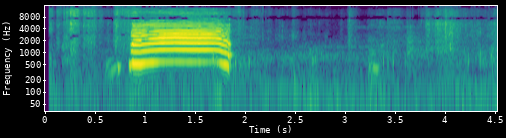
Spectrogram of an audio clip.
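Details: Goat crying out loud on a farm: one long, strained, nasal bleat lasting about a second, steady and loud with rich harmonics, followed by quieter rustling and faint background noise.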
